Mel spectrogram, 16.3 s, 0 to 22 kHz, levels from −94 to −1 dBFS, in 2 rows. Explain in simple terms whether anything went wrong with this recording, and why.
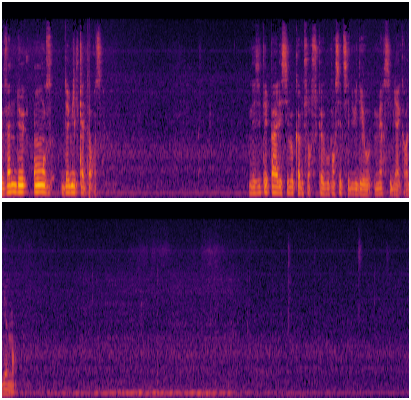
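At 1.74 to 1.76 seconds there is a brief jumbled moment caused by chunks out of order. A tiny 10-millisecond slice of sound arrived one slot late, so it plays just after the slice that should have followed it. Unlike a dropout, nothing is missing: every bit of sound is still there, only swapped. The swap leaves three abrupt joins packed into that short stretch, which is what makes it sound scrambled rather than silent.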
